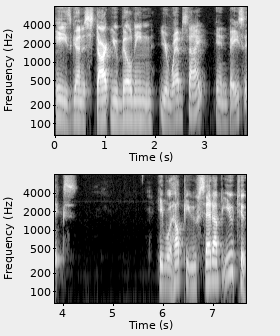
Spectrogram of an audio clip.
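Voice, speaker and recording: A man speaks at a very slow pace with a medium pitch. His pitch varies in an ordinary way, over a quiet background. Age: 60s. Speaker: online marketing course reviewer. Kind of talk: screen-share product review. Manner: casual, conversational. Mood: encouraging, reassuring. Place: home room.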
